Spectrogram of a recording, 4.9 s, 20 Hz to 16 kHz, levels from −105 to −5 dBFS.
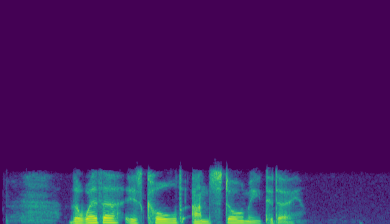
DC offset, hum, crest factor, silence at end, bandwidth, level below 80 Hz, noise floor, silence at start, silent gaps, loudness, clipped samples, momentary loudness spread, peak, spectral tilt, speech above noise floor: under 0.1%; none; 18 dB; 1.2 s; 4.1 kHz; -58 dBFS; -76 dBFS; 0.35 s; none; -22 LUFS; under 0.1%; 11 LU; -6 dBFS; -12 dB/octave; 55 dB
